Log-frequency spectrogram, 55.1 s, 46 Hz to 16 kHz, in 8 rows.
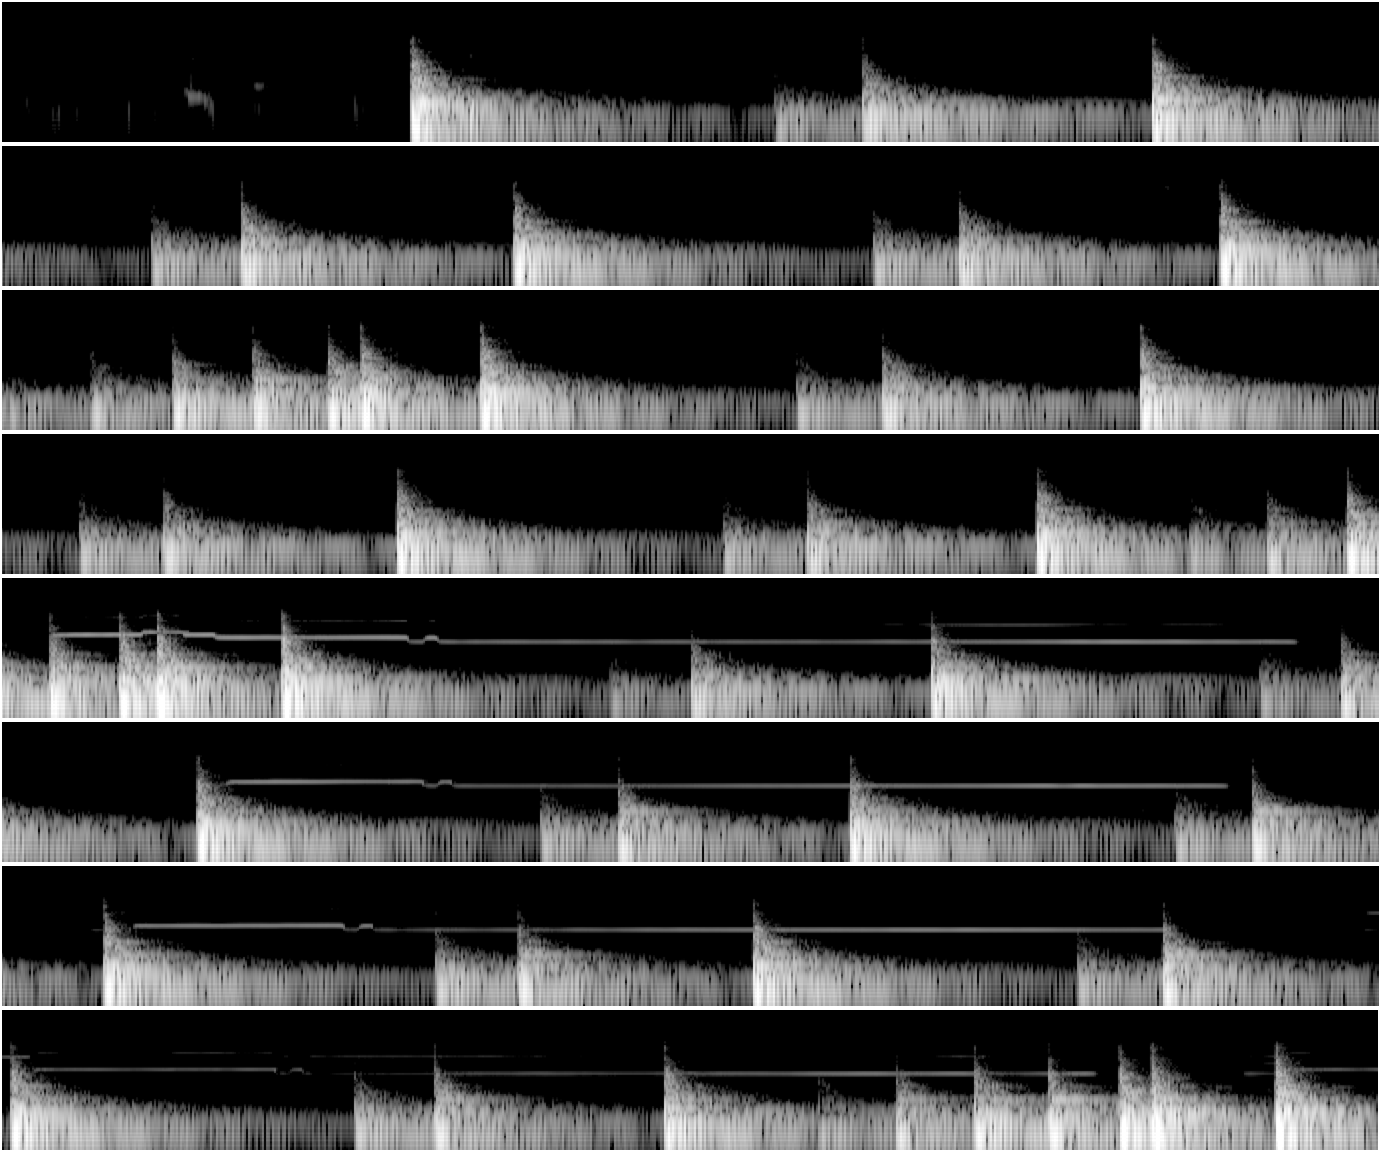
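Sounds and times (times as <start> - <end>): deep drum strikes: 25.9 - 29.7.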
